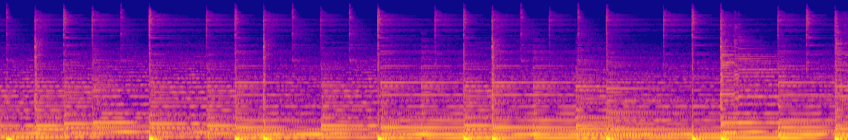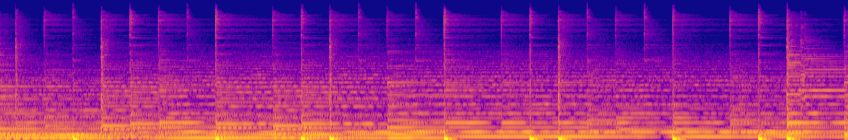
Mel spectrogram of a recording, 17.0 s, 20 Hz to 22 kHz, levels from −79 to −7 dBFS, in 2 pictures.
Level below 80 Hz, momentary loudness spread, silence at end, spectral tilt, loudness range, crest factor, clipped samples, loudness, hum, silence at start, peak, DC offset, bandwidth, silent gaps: -22 dBFS; 7 LU; 0 s; -7 dB/octave; 2 LU; 18 dB; under 0.1%; -20 LUFS; none; 0 s; 0 dBFS; under 0.1%; 17.5 kHz; none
